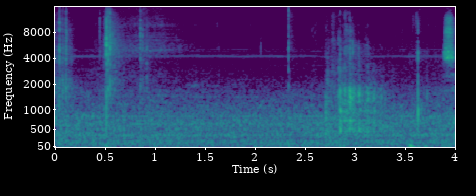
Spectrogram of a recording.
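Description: Faint handling sounds of dental floss being tied onto a small plastic floss handle: a few soft clicks and rustles.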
